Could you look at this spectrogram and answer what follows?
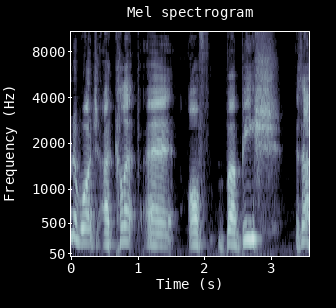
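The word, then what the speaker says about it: babiche: Well, we're going to watch a clip of Babish.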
